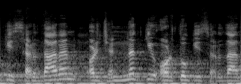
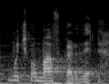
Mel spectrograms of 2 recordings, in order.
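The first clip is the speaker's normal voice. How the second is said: soft plea; 6 semitones lower, 6 dB quieter than usual. Acted. Dying wife begs forgiveness.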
